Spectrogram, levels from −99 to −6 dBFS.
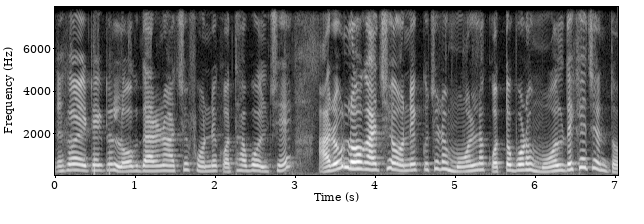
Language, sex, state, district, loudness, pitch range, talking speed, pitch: Bengali, female, Odisha, Malkangiri, -20 LUFS, 230-290 Hz, 180 wpm, 255 Hz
